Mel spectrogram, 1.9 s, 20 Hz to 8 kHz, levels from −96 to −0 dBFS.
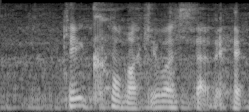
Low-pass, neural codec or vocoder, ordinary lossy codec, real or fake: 7.2 kHz; vocoder, 22.05 kHz, 80 mel bands, HiFi-GAN; none; fake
